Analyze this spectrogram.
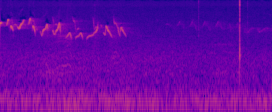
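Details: Willow warbler song: a sweet, descending cascade of about a dozen slurred whistled notes over two seconds, dropping steadily from high to lower pitch, then faint distant bird notes and a single sharp click.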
